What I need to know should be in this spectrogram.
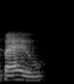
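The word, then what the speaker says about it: Badb: If it happened that any person of the same name, the Bav. – Bow. – The Bow. – I know, it looks like it's pronounced vibe, but it's Bow.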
